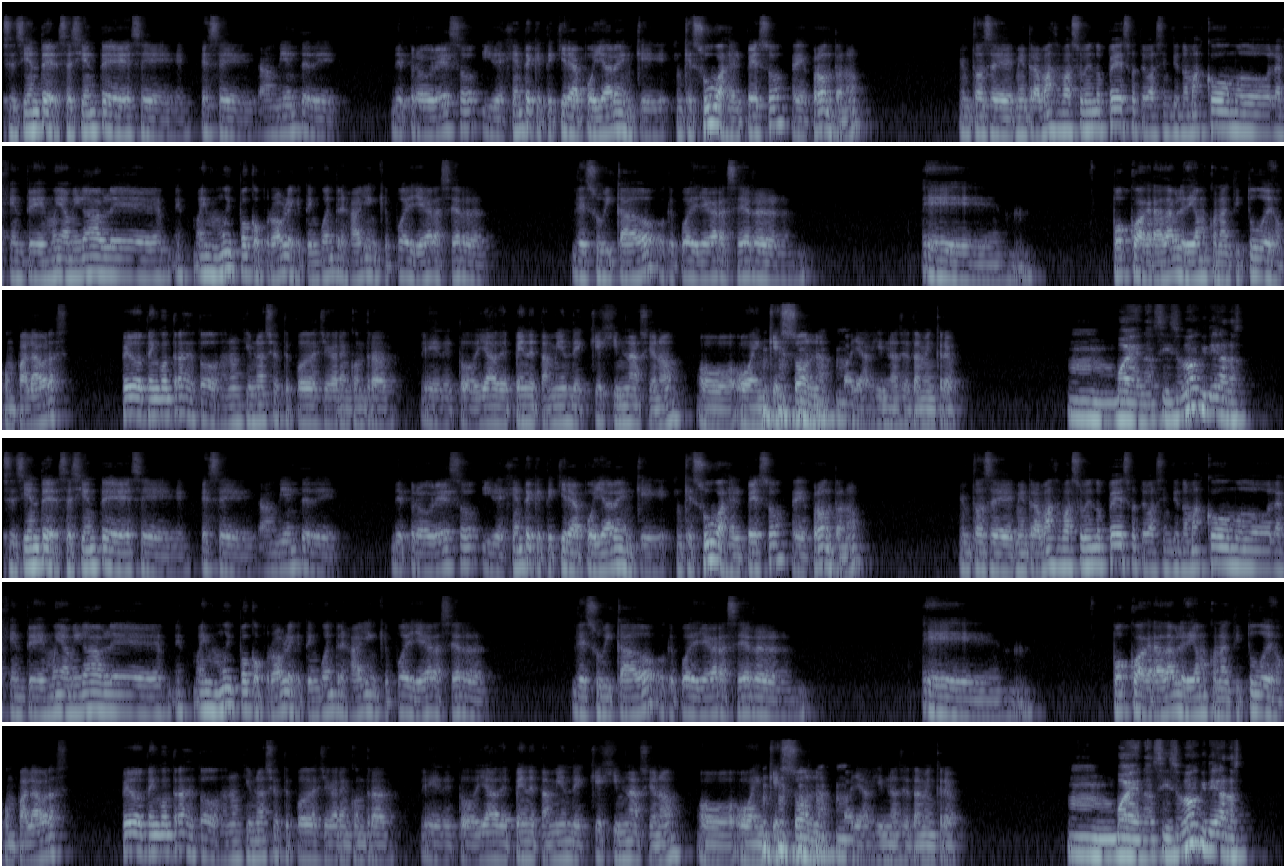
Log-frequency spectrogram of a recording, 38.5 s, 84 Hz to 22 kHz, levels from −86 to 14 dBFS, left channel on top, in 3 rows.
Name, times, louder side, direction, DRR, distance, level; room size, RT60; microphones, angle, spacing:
voice 1, 0.0-3.4 3.9-8.6 9.6-17.6 18.5-20.8 22.0-23.1 23.9-26.3 26.8-29.5 29.8-35.2, left 1 dB, 10° left, 0.5 m, -32 dB
voice 2, 33.2-34.1 36.3-38.0, right 2 dB, 70° right, 0.7 m, -28 dB
2.9 x 2.6 x 2.9 m
head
